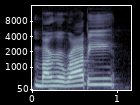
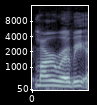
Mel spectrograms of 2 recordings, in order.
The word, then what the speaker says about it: Margot Robbie: And the thing is, what was really frustrating was that as much as I enjoy Margot Robbie, I never say her name right. – Margot Robbie.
